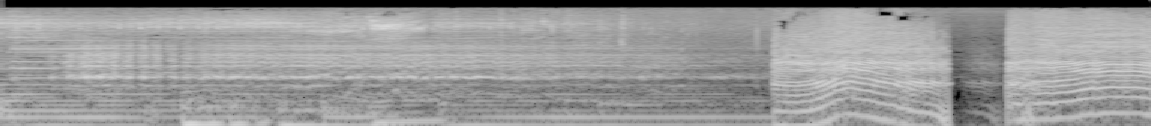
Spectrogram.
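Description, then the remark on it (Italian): A motorcycle with a badly tuned carburetor idles roughly and unevenly, then revs loudly twice, its whining pitch swooping up and back down, with a brief break between the two bursts. “Senti come sgasa, è anche scarburata sta moto, è una cosa squallidissima”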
